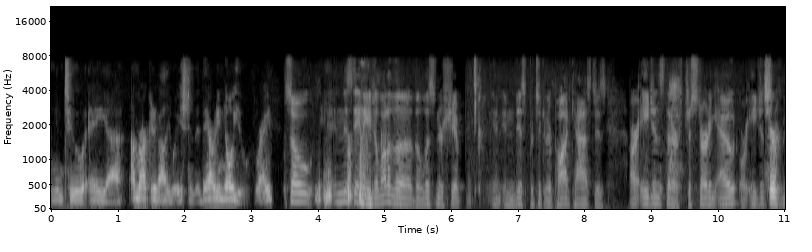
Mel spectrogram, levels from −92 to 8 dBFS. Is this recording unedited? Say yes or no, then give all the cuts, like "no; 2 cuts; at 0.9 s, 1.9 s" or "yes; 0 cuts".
no; 1 cut; at 3.3 s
